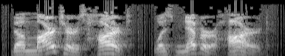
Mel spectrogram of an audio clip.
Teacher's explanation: in the country dialect, the R sound is very hard. It is almost piratical in its sound.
